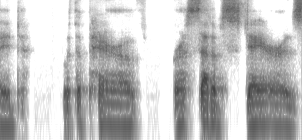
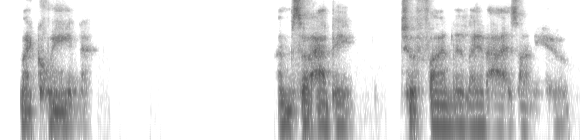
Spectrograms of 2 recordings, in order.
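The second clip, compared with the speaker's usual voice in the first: quiet, mumbled muttering, half to oneself; 7 dB quieter than usual. Voicing a figure who descends dark stairs, heard in the darkness: muttering. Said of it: "you just hear him mutter in the darkness".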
